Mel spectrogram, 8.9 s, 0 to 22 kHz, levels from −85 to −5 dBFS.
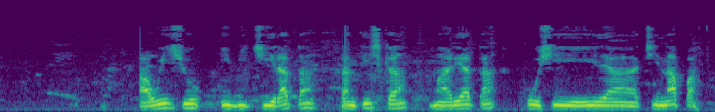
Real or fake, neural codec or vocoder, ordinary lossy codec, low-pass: real; none; MP3, 32 kbps; 10.8 kHz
